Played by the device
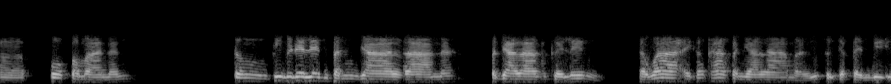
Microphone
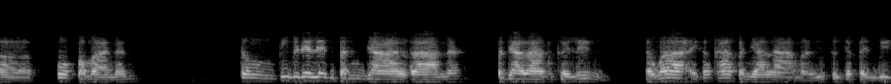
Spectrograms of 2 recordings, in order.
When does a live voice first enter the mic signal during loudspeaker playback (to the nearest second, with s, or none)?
none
